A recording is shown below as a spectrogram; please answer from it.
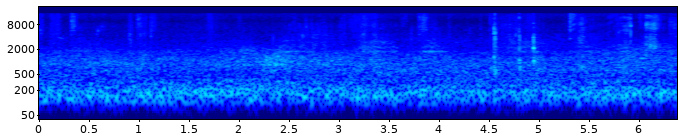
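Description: Faint outdoor background noise: a steady low rumble with a scattering of brief, light clicks.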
